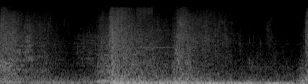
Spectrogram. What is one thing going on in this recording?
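Magic bursts crackle and shimmer.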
